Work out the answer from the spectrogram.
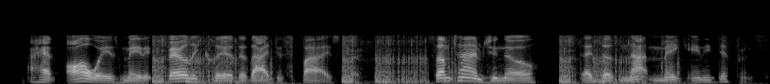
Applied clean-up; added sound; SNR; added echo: none; Fart; 9 dB; none.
